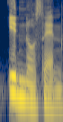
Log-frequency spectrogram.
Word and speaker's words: innocent: indocin indocin จะไม่ออกโนเซนต์ซะทีเดียวเพราะมันเป็นพยายามที่ไม่ถูกเน้นนะครับเพราะมีถูกเนียนปั๊บส่วนใหญ่บ่อยๆเลยจะกลายเป็นชวนนะครับเนื้อสัตว์ isn't a เอ่อ inson นั่นคือ innocent ครับ มีความ inspired นั้นทุกคนต้องการทำไมเราถึงรู้สึกไม่อยากทะเยอทะยานไม่มีเรี่ยวแรงไม่มีกำลังใจอยากจะลุกขึ้นมาทำอะไรอยากจะหาอะไรมาเป็น inspired หลอกซะหน่อยอยากจะหาอะไรมาเป็น inspiration นะครับมาจากเวิร์ค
